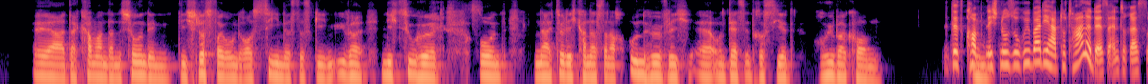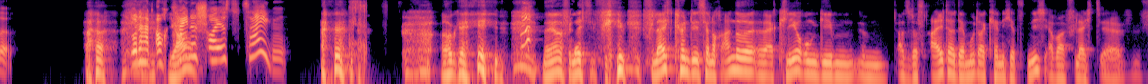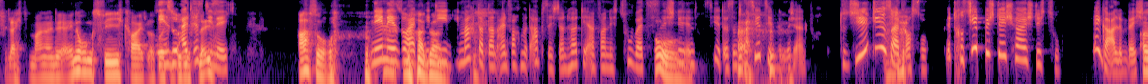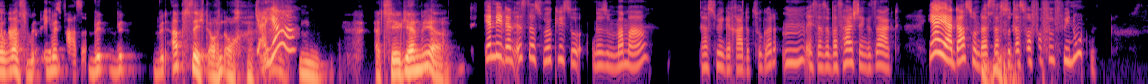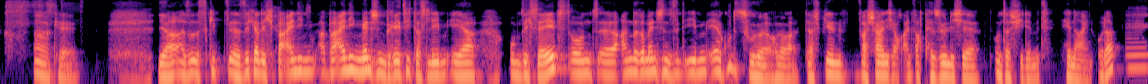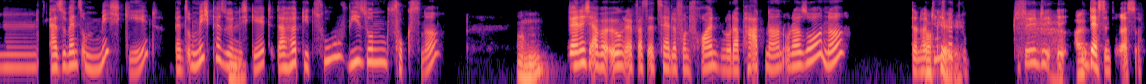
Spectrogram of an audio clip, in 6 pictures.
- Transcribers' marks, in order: laugh; laugh; laughing while speaking: "Okay"; other noise; laughing while speaking: "viel"; laugh; chuckle; laughing while speaking: "na dann"; laugh; put-on voice: "Die die ist einfach so. Interessiert mich nicht, höre ich nicht zu"; laughing while speaking: "auch noch"; chuckle; laughing while speaking: "Mhm"
- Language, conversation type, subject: German, podcast, Wie geht ihr damit um, wenn jemand euch einfach nicht zuhört?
